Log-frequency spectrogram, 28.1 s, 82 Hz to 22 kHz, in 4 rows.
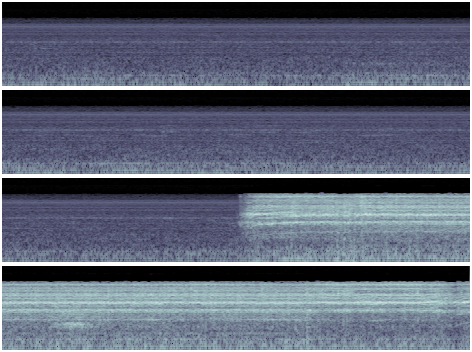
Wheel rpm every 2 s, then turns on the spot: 0, 0, 0, 0, 0, 0, 0, 0, 10, 150, 160, 160, 160, 160.
none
